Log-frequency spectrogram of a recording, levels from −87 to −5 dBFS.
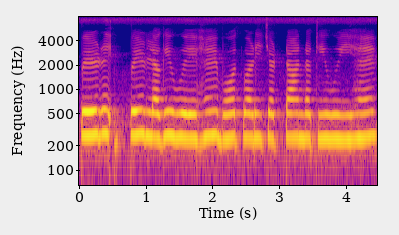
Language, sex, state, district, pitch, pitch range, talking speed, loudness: Hindi, female, Chhattisgarh, Bilaspur, 250 Hz, 245-265 Hz, 160 wpm, -15 LUFS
